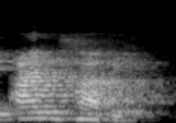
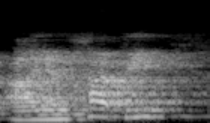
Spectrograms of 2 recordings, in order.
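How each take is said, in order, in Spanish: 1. I y am se unen en una sílaba corta. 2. I y am se dicen como dos palabras separadas. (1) "a corto" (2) "la forma larga"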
